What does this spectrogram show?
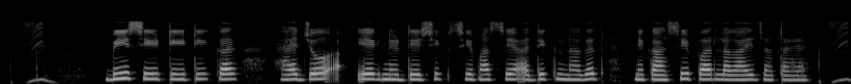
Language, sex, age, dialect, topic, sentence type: Hindi, female, 25-30, Garhwali, banking, statement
